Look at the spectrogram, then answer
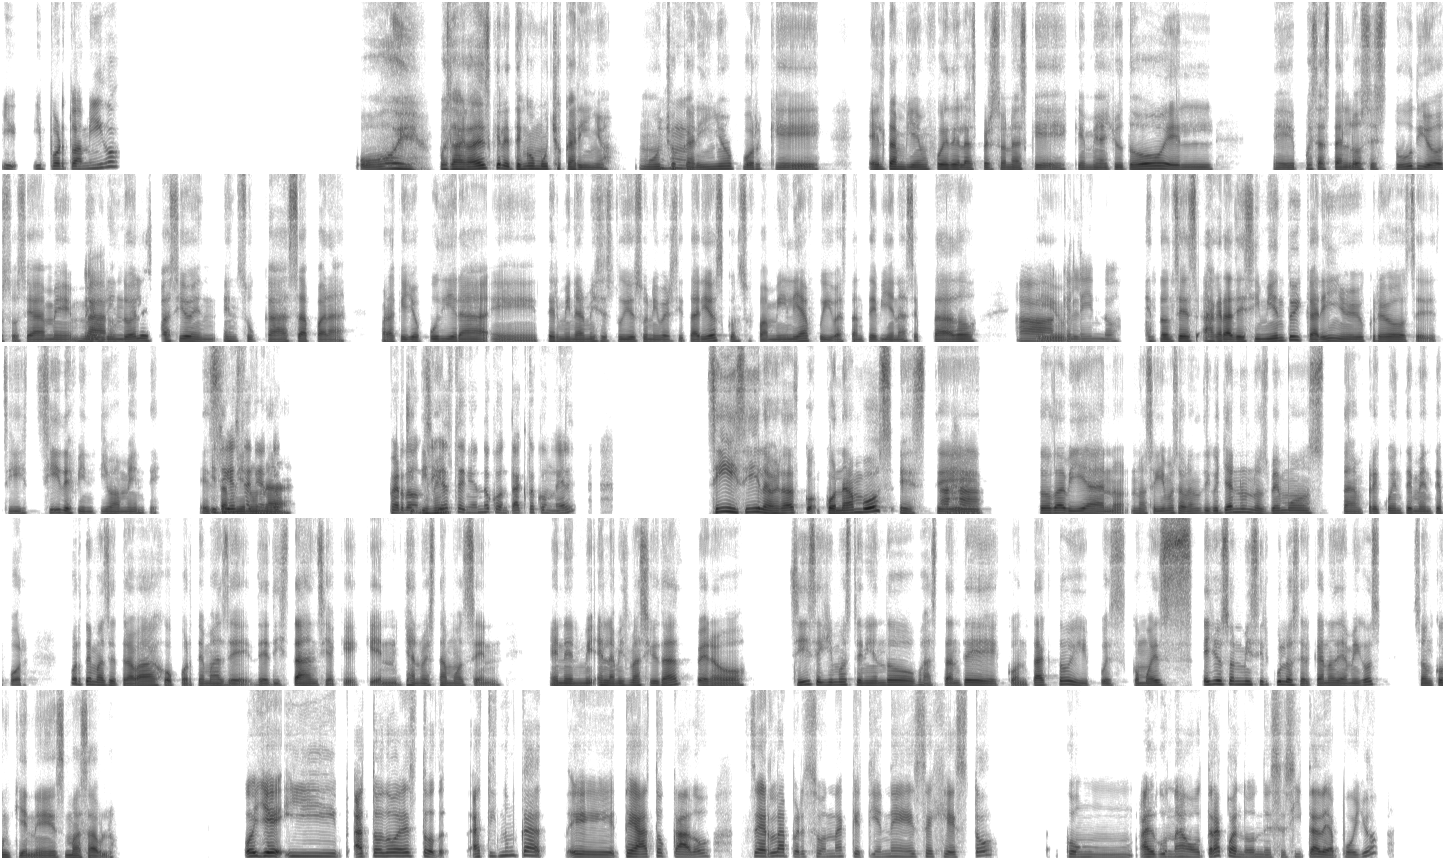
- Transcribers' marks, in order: none
- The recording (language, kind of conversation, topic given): Spanish, podcast, ¿Qué pequeño gesto tuvo consecuencias enormes en tu vida?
